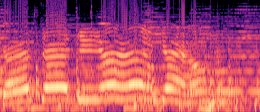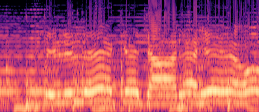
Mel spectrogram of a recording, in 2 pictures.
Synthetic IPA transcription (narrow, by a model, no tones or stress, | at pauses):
kɛɦt̪ed͡ʒiẽɡeɦəm | d̪ɪlleked͡ʒaːɾəɦeɦoː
